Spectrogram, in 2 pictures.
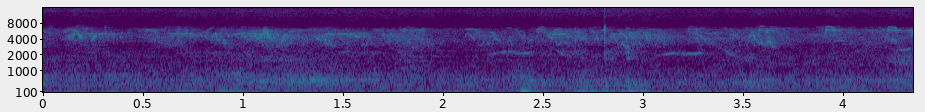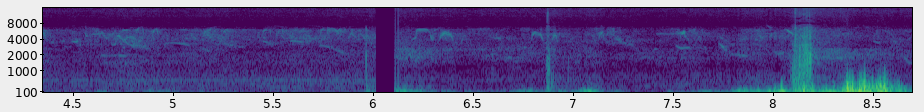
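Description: Small birds chirping faintly in quick, high, scattered calls over a quiet outdoor background. Near the end, loud low rumbling noise sets in suddenly.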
